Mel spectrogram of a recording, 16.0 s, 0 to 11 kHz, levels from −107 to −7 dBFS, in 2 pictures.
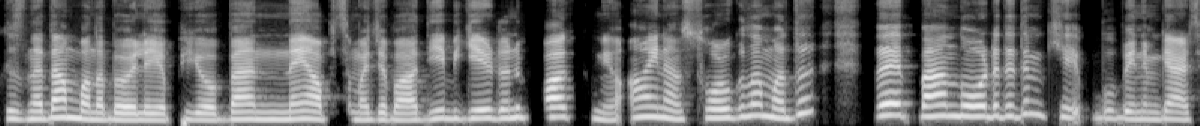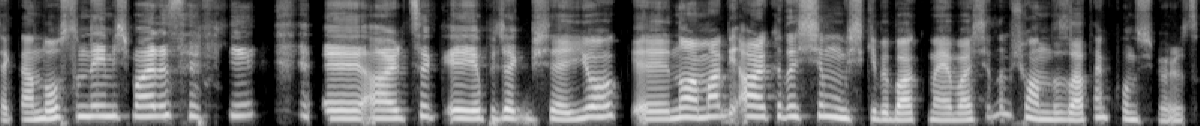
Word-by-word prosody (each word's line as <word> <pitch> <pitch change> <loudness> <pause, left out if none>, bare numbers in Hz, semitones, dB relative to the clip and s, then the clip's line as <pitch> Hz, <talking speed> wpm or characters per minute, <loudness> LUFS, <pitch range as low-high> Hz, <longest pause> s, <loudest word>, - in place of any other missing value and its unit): kız 205 -2 -4
neden 230 +4 +3
bana 190 -2 +2
böyle 175 -1 +4
yapıyor? 175 +1 -1
Ben 195 -1 +2
ne 195 - +5
yaptım 195 -2 +1
acaba?" 180 0 0
diye 215 +1 0
bir 210 - -3
geri 220 +2 +2
dönüp 230 +2 0
bakmıyor. 245 -7 +2
Aynen, 245 -3 +1
sorgulamadı 235 - 0 0.4
ve 300 0 +5
ben 280 +1 +5
de - - +1
orada 275 0 +3
dedim 305 +3 -4
ki, 255 -2 -5
"Bu 220 -1 -8
benim 195 -1 -2
gerçekten 185 0 -1
dostum 260 +5 -1
değilmiş 275 0 -1
maalesef 275 +1 -1
ki. 290 +1 -6 0.5
Eee, 215 0 +4
artık, 220 +5 0
eee, 220 - +3
yapacak 215 +1 0
bir 200 -4 -9
şey 195 -1 -2
yok." 260 +4 0
Eee, 200 +1 -1
normal 250 +3 +2
bir 275 - 0
arkadaşımmış 265 -3 -1
gibi 185 -3 -6
bakmaya 180 -1 -1
başladım. 255 - -6
Şu 250 -6 -4
anda 190 -3 -3
zaten 185 +7 -3
konuşmuyoruz. 185 -8 -10
215 Hz, 175 wpm, -22 LUFS, 190-260 Hz, 0.5 s, ne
